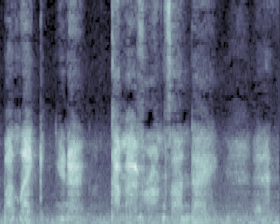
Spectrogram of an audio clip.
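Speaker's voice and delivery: soft unvoiced whisper to the viewers. Real, not acted. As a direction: breathe it like a secret aside. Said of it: "I don't know why I'm whispering".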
